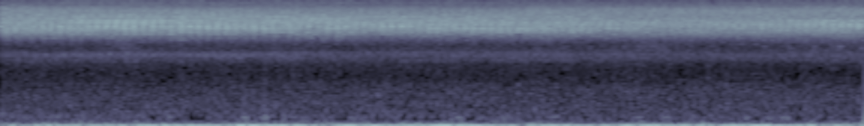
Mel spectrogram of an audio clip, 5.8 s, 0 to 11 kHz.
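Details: Summer cicadas in a hillside residential neighborhood of Nisshin city, suburban Nagoya, Aichi Prefecture, Japan, at 1 PM on 28 July 2021: a steady, dense high-pitched shrill drone without breaks, over low rumbling walking and street noise.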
